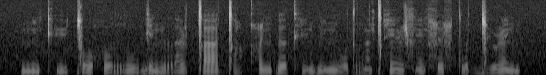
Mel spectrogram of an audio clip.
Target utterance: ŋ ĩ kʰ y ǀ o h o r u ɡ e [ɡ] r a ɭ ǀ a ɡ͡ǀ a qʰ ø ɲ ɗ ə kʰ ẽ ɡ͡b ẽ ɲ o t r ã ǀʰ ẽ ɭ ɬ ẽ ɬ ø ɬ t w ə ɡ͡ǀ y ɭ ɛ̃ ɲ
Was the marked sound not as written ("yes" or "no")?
yes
